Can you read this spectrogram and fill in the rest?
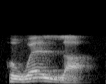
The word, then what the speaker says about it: puella: But, of course, in Latin, you never – the only time the last syllable is accented is in a one-syllable word. So it's to give it an ecclesiastical Latin, it's puella, puelle, puelle, puellam, puella, puelle, puellarum, puellis, puellas, puellis.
